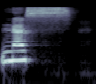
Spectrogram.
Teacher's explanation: give rakhawa and safir, and it is light on sin.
